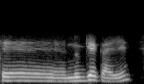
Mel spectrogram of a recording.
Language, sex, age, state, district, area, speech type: Kannada, male, 18-30, Karnataka, Shimoga, rural, conversation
